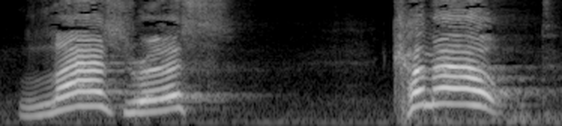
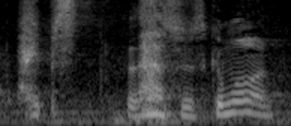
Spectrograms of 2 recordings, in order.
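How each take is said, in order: First: Loud, high, drawn-out summons; commanding shout to someone far off; calling by name. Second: Hushed, furtive beckoning; soft little psst aside; secretive low call. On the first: Acted. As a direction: call him out with full force. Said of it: "Jesus called him by name". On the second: Shown as a demonstration. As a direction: call softly as if sneaking someone out. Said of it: "It wasn't like".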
